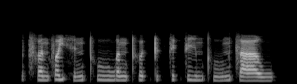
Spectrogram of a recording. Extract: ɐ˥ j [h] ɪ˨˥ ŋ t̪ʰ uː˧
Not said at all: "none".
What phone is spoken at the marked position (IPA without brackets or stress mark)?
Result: h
